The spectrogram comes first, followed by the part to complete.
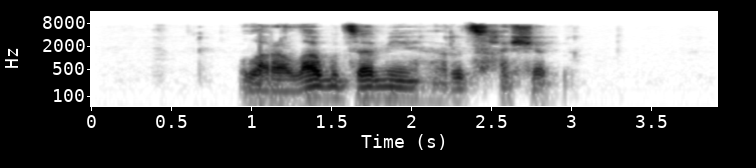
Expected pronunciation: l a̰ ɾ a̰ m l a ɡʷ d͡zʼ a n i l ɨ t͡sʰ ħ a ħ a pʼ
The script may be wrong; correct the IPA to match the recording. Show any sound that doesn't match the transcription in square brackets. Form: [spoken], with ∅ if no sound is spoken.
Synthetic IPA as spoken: l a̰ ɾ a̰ [∅] l a ɡʷ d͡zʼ a [m] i [r] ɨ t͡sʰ ħ a [ʃ] a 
